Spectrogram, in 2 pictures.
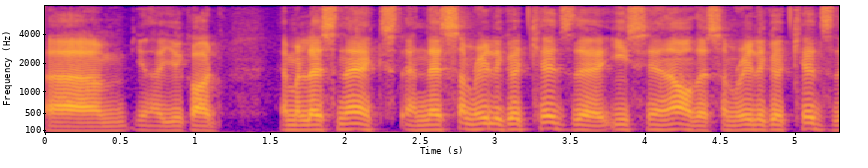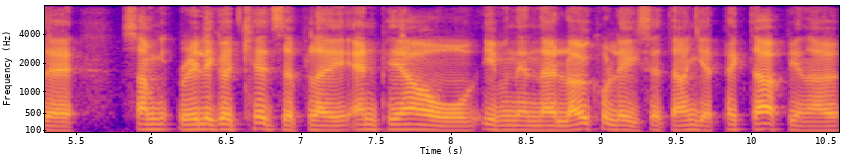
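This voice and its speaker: Over a quiet background, a man at medium pitch speaks at a fairly quick pace in a monotone, flat intonation. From South Africa. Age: 30s. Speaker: football coach. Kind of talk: podcast interview.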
